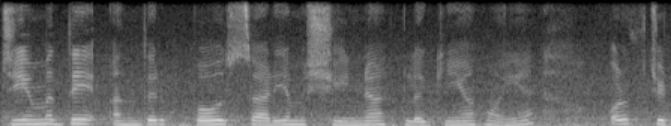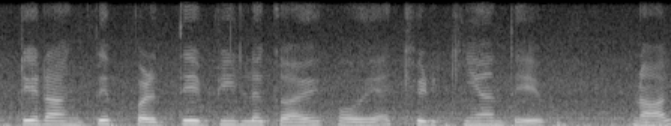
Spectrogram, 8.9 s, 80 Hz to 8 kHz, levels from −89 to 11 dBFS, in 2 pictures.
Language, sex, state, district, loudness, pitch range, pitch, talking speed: Punjabi, female, Punjab, Pathankot, -17 LUFS, 195-235 Hz, 215 Hz, 135 wpm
